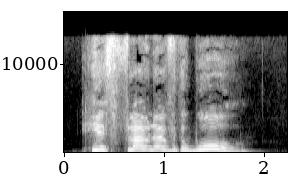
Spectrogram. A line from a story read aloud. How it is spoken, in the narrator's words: Mary cried out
